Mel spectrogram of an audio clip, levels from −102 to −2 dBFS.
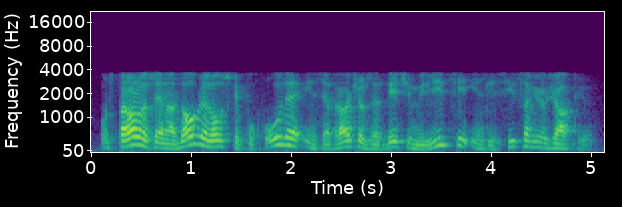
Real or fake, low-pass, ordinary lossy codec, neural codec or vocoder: fake; 3.6 kHz; none; codec, 16 kHz, 2 kbps, FunCodec, trained on Chinese and English, 25 frames a second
